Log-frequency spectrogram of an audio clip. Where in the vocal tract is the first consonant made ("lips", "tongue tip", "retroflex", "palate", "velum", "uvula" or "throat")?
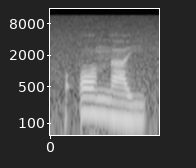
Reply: throat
